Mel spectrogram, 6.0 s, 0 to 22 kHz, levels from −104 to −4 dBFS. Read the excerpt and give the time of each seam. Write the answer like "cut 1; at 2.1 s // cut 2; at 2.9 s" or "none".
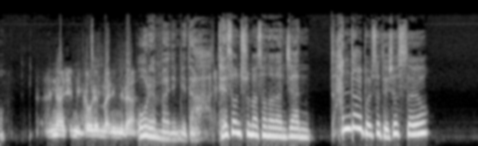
cut 1; at 3.9 s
